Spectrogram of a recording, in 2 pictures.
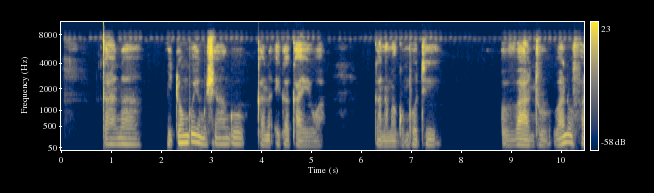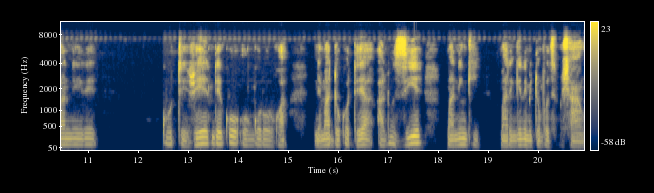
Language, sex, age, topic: Ndau, male, 36-49, health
